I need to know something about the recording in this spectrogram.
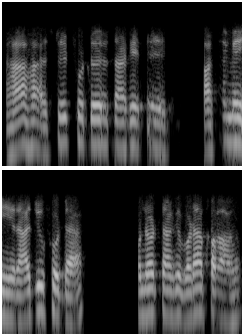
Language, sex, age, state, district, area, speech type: Sindhi, male, 60+, Maharashtra, Thane, urban, conversation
